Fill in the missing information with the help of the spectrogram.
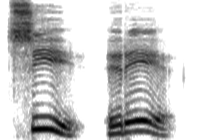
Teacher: E é um ditongo decrescente. Porque eu vou da vogal para semivogal.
